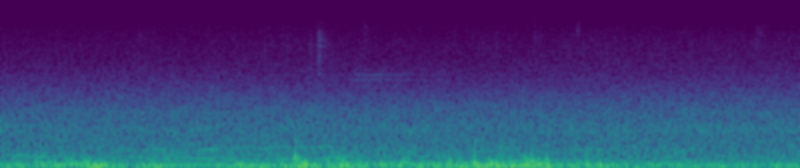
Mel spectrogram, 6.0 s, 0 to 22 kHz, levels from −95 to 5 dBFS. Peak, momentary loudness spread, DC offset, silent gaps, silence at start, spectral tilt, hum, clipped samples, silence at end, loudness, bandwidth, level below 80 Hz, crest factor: -12 dBFS; 9 LU; under 0.1%; none; 0 s; -10 dB/octave; none; under 0.1%; 0 s; -32 LUFS; 4.4 kHz; -32 dBFS; 16 dB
